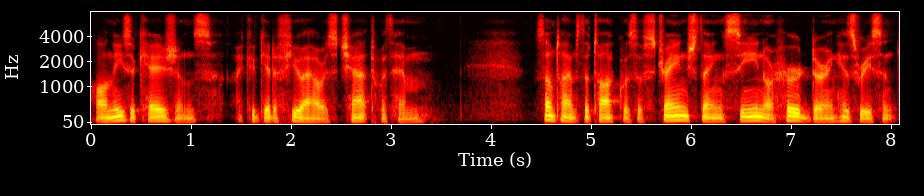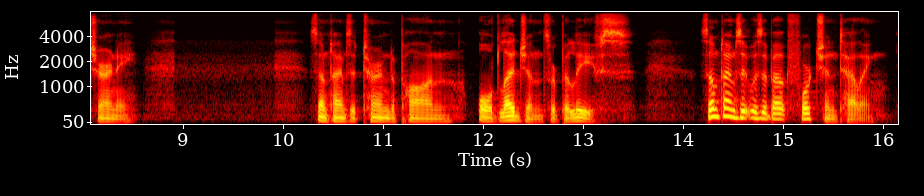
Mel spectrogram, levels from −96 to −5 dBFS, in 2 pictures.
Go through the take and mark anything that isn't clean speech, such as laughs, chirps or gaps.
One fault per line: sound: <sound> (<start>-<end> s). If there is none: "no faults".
no faults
